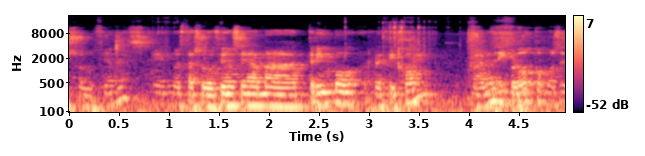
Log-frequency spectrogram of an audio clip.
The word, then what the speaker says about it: Trimbo: Nuestra solución se llama Trimbo Recihome, ¿vale? Trimbo, ¿cómo se escribe?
